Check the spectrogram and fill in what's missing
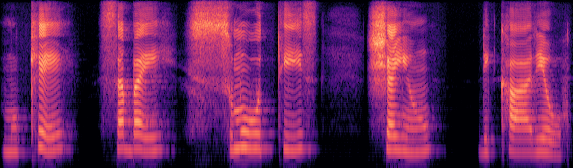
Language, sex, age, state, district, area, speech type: Sindhi, female, 45-60, Gujarat, Kutch, rural, read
